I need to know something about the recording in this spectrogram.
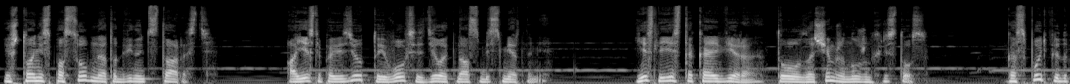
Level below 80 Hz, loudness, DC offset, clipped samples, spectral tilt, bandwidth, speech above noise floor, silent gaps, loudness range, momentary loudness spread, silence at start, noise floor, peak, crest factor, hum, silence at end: -38 dBFS; -14 LUFS; under 0.1%; under 0.1%; -6 dB/octave; 16.5 kHz; 30 dB; none; 2 LU; 9 LU; 0.05 s; -43 dBFS; 0 dBFS; 14 dB; none; 0 s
